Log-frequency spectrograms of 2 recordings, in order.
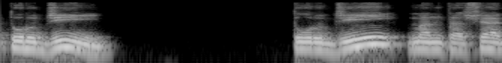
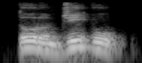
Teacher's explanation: untuk bacaan Ibnu Katsir dia ditambahkan Hamzah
